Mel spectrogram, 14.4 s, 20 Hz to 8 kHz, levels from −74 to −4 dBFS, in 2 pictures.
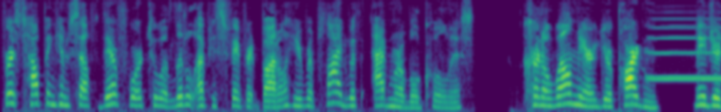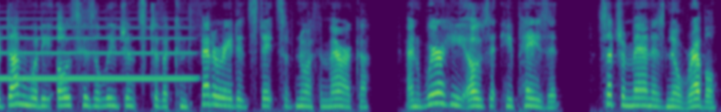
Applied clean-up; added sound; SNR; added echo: none; Trumpet; 7 dB; none.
